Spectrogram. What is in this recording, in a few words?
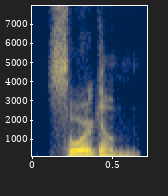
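"sorghum", American English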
